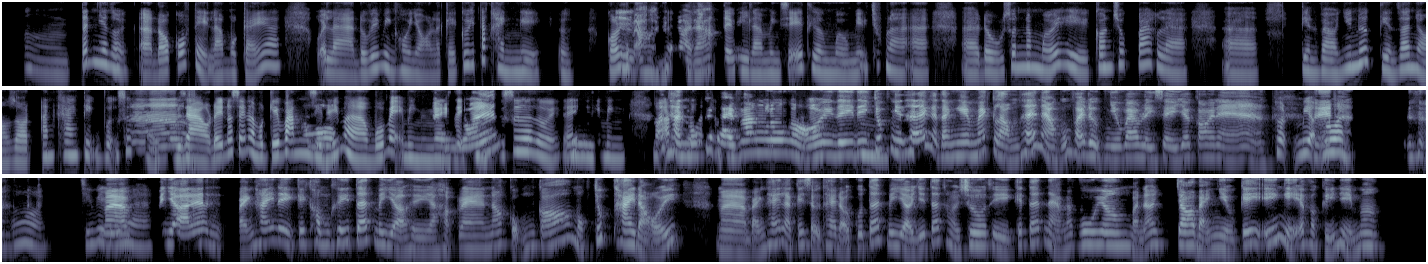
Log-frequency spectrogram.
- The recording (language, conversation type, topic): Vietnamese, podcast, Bạn có thể kể về một kỷ niệm Tết gia đình đáng nhớ của bạn không?
- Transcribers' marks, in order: unintelligible speech; tapping; sniff; other background noise; laugh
